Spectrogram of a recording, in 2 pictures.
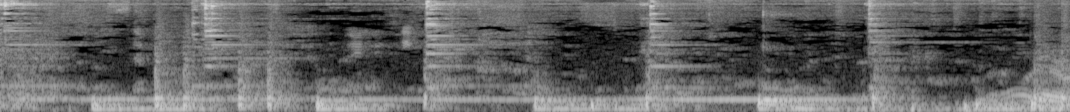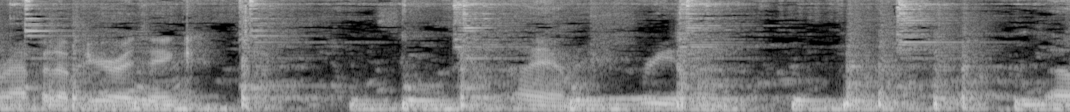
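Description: Live music: percussion struck about twice a second under a held tone, with voices singing from about five seconds in.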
